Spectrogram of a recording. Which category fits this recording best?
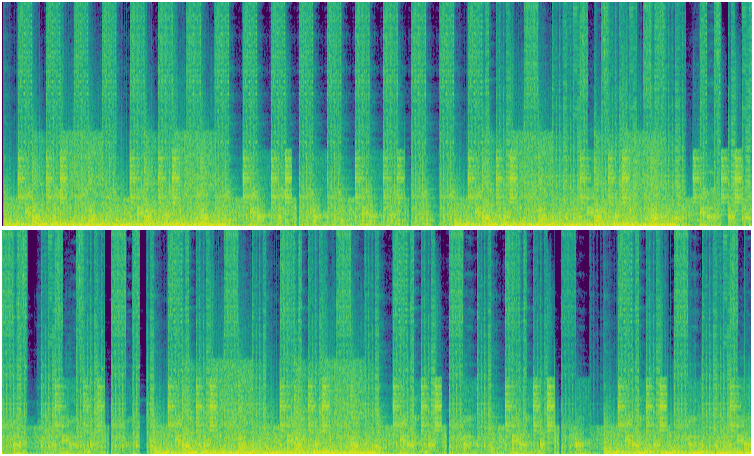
Music > Multiple instruments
